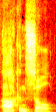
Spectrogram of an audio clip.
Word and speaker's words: Arkansas: And Arkansas, which is pronounced Arkansas.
